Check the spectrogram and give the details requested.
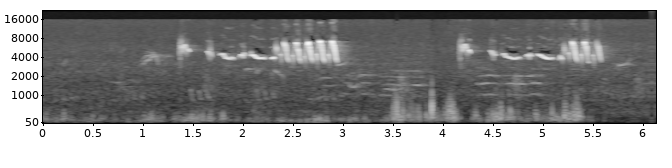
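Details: Grey-breasted prinia, a bird of India, Nepal and Bhutan: two phrases of high wavering notes ending in fast buzzy trills, with a lower faint chirping bird and low rumbling background noise.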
